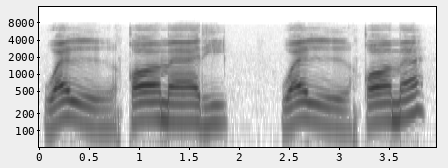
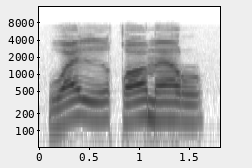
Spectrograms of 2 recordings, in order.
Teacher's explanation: And then this ra sakin, if you remember, if it is preceded by a letter with a fatha, ra will be mufakham, rounded.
